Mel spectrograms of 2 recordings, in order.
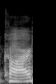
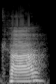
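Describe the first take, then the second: First: Said in the usual way. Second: "ka" for car, ending on an open vowel; dropped R. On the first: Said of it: "instead of". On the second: Retold or imitated. Reading about a grandma's old Southern speech, R-less "ka". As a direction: say "ka" with no R at the end. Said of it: "She often dropped R's".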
